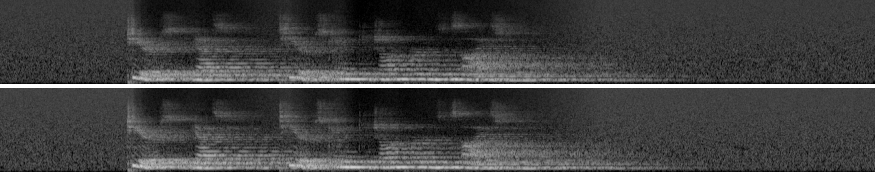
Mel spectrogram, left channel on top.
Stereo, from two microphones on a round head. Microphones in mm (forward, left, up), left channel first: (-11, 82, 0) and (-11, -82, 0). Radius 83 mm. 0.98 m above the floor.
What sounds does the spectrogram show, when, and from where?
1.3 s a woman speaking: 15° right (ahead or behind), 3 m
